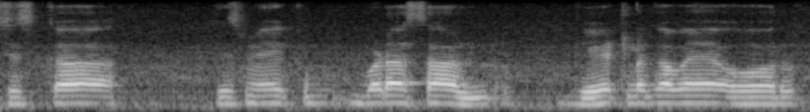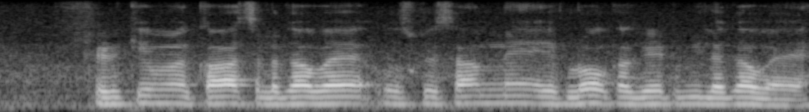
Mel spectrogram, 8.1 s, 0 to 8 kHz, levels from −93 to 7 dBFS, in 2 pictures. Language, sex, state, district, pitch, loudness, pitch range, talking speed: Hindi, male, Rajasthan, Bikaner, 145 Hz, -16 LUFS, 140-155 Hz, 195 wpm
